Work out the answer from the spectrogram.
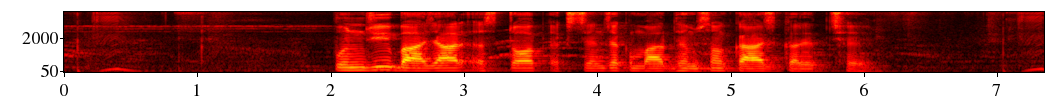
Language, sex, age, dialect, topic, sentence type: Maithili, male, 41-45, Bajjika, banking, statement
